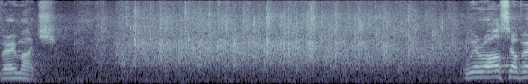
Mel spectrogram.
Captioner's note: applause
